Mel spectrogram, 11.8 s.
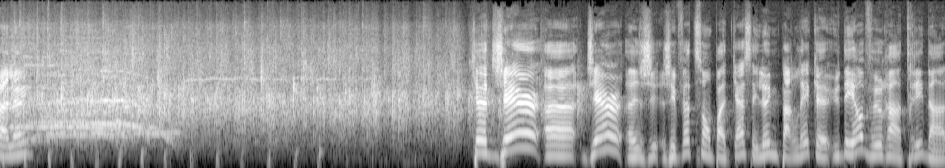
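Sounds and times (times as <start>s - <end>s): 
speech: 0.0s - 0.6s, 5.9s - 11.8s
audience applause: 0.0s - 7.3s.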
